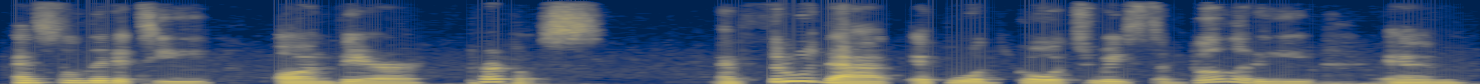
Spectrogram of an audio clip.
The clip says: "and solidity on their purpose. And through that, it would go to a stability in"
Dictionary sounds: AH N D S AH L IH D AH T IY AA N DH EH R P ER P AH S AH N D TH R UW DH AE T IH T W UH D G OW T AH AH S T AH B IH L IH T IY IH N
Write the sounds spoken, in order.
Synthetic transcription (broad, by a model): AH N S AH L IH D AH T IY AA N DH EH R P ER P AH S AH N TH R UW DH AE T IH T W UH D G OW T AH AH S T AH B IH L IH T IY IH N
